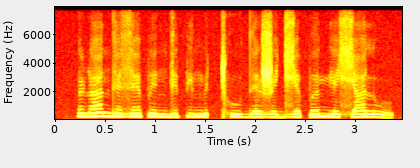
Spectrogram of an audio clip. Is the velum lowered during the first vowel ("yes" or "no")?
no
